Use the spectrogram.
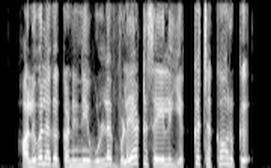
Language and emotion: Tamil, disgusted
